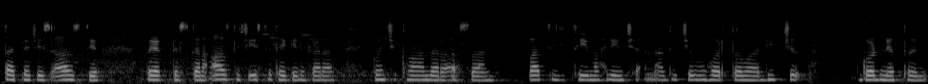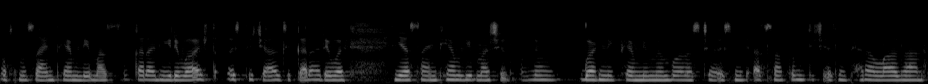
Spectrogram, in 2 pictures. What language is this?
Kashmiri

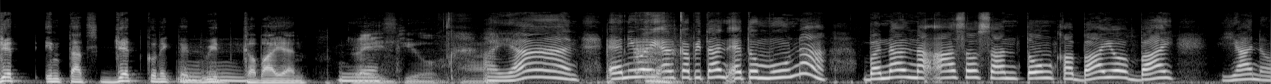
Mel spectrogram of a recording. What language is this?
Filipino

